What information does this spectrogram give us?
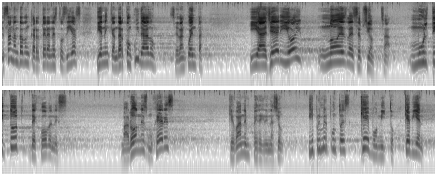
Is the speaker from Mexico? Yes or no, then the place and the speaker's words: yes; Mexico; muchos que en estos días andamos en la peregrinación, no necesariamente estamos siendo buenos mexicanos.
